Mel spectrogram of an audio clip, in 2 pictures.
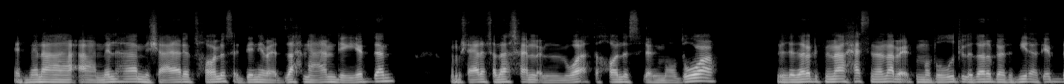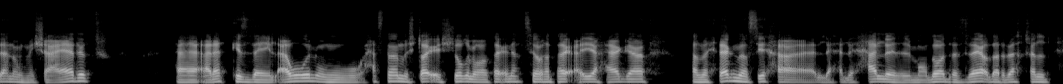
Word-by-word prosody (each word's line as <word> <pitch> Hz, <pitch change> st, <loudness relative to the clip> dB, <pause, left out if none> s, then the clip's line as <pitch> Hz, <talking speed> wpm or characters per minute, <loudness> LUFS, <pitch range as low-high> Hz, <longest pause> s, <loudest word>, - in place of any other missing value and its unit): إن 105 Hz, +1 st, -4 dB
أنا 110 Hz, -1 st, +2 dB
أعملها، 115 Hz, +5 st, 0 dB
مش 110 Hz, -6 st, -1 dB
عارف 110 Hz, +3 st, +1 dB
خالص، 120 Hz, +4 st, 0 dB
الدنيا 110 Hz, +3 st, -1 dB
بقت 100 Hz, -1 st, -2 dB
زحمة 115 Hz, -1 st, 0 dB
عندي 105 Hz, -1 st, 0 dB
جدًا، 140 Hz, +7 st, +1 dB, 0.6 s
ومش -, -, -5 dB
عارف 110 Hz, +1 st, +2 dB
أدخل 115 Hz, -1 st, +1 dB
الوقت 100 Hz, +2 st, -1 dB
خالص 115 Hz, -1 st, -2 dB
في -, -, -3 dB
الموضوع، 120 Hz, -, +3 dB, 0.6 s
لدرجة 115 Hz, +4 st, +2 dB
إن 120 Hz, +1 st, +2 dB
أنا 130 Hz, 0 st, +5 dB
حاسس 130 Hz, +2 st, -2 dB
إن 120 Hz, -, 0 dB
أنا 130 Hz, +2 st, +3 dB
بقيت 115 Hz, -2 st, 0 dB
مضغوط 110 Hz, +2 st, -2 dB
لدرجة 120 Hz, 0 st, +1 dB
كبيرة 120 Hz, +3 st, -2 dB
جدًا، 125 Hz, +2 st, -3 dB
ومش 100 Hz, -4 st, -6 dB
عارف 145 Hz, +10 st, +2 dB, 0.9 s
أ 105 Hz, 0 st, +2 dB
أركز 125 Hz, -2 st, 0 dB
زي 105 Hz, -2 st, +1 dB
الأوّل، 145 Hz, +8 st, +2 dB
وحاسس 110 Hz, +1 st, -5 dB
إن 140 Hz, -, +3 dB
أنا 140 Hz, -, +1 dB
مش 115 Hz, -3 st, -4 dB
طايق 135 Hz, +3 st, +3 dB
الشغل، 125 Hz, +3 st, -1 dB
ولا 110 Hz, -1 st, 0 dB
طايق 110 Hz, -, -1 dB
نفسي 125 Hz, 0 st, -3 dB
ولا 120 Hz, -1 st, 0 dB
أي 125 Hz, 0 st, +2 dB
حاجة. 125 Hz, +2 st, 0 dB, 0.5 s
فمحتاج 110 Hz, +7 st, +2 dB
نصيحة 135 Hz, -6 st, 0 dB
ل 105 Hz, -1 st, -9 dB, 0.2 s
لحل 120 Hz, +4 st, -1 dB
الموضوع 100 Hz, +2 st, 0 dB
ده 115 Hz, -3 st, -4 dB
إزاي، 120 Hz, +6 st, +2 dB
أقدر 110 Hz, -4 st, +1 dB
أدخل 115 Hz, -1 st, -4 dB
115 Hz, 160 wpm, -24 LUFS, 105-125 Hz, 0.9 s, أنا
